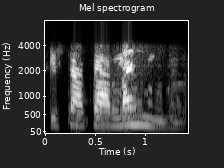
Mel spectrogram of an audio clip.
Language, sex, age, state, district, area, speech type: Hindi, female, 45-60, Bihar, Begusarai, rural, conversation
